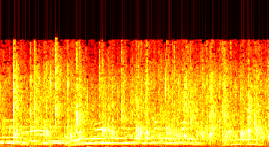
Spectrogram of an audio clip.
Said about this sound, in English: I don't know if we're applauding your awesome. I don't know either.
